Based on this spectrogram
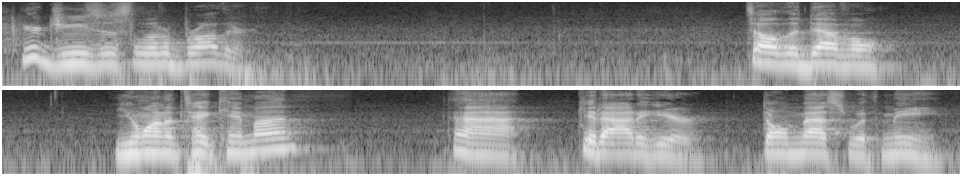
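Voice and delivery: emphatic, defiant preacher's voice; preaching. Acted. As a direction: dare the devil from the pulpit. Preaching, voicing defiance to devil.

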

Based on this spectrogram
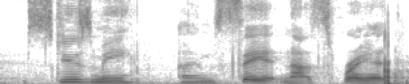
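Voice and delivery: low, soft throwaway remark; muttered aside. Real, not acted. Preacher excusing a spit to the congregation, muttered aside. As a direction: drop right down for a quick side comment. Aside about spitting while speaking.

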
